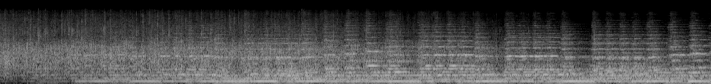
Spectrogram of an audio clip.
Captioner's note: applause; music plays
